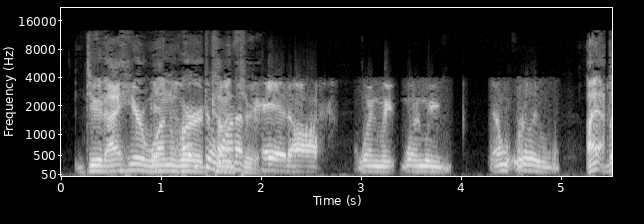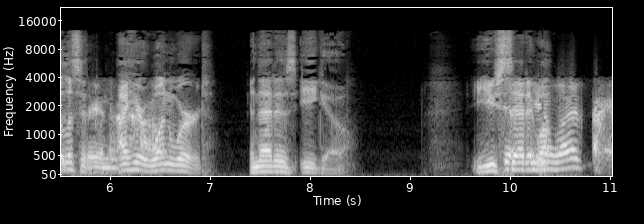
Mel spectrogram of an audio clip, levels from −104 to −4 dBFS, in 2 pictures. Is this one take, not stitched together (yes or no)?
no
